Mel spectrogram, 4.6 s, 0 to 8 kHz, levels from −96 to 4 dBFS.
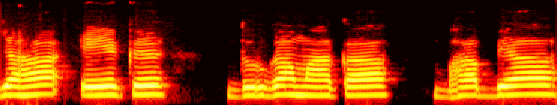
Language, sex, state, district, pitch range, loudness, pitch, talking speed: Hindi, male, Chhattisgarh, Balrampur, 190-210 Hz, -13 LUFS, 200 Hz, 90 wpm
